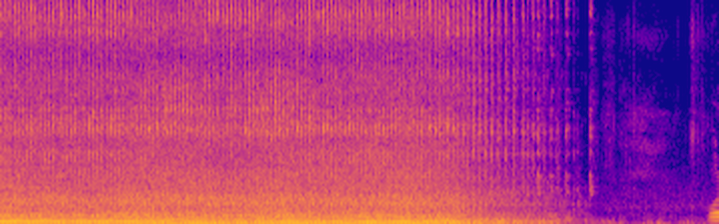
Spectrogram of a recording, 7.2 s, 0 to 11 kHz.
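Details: Toro Recycler 22-inch front self-propelled mower with Tecumseh engine, after carburetor clean repair: smooth, steady drone with even firing and no surging, then a clean shutdown; engine running right.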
